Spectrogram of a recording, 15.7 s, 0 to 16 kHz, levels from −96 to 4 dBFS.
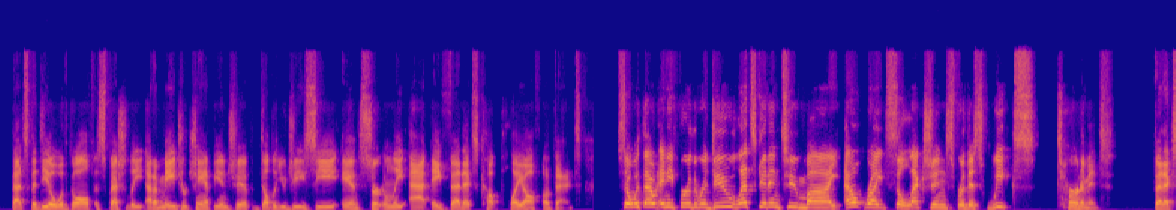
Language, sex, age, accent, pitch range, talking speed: English, male, 20-39, American, 170-230 Hz, 135 wpm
